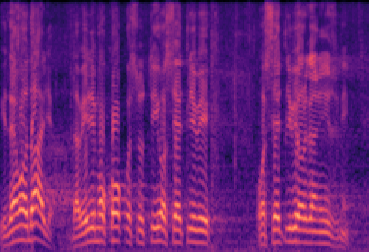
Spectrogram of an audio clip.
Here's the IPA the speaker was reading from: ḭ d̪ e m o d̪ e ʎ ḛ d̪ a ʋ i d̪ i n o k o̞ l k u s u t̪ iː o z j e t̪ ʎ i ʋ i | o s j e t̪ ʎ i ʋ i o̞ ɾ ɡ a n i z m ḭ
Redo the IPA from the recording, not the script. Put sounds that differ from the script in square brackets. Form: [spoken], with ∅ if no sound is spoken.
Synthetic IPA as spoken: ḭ d̪ e m o d̪ [a] ʎ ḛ d̪ a ʋ i d̪ i [m] o k o̞ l k [o] s u t̪ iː o [s] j e t̪ ʎ i ʋ i | o s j e t̪ ʎ i ʋ i o̞ ɾ ɡ a n i z m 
